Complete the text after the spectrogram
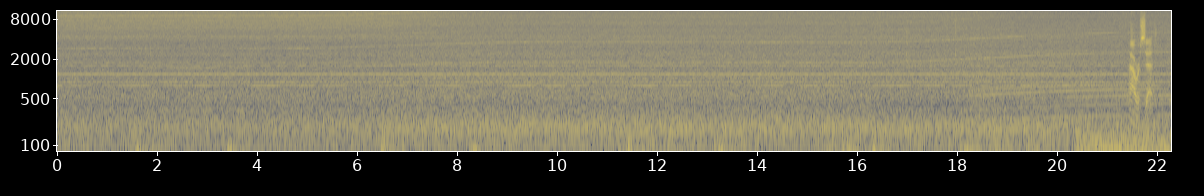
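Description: Jet engines roar steadily as an airliner rolls down a runway.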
